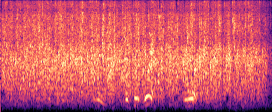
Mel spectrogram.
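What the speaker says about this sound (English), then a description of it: "Give a round of applause for that soundbite." Loud sustained applause from a crowd fills the whole clip, with a few voices calling out faintly beneath it before it fades.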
